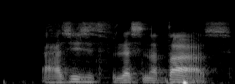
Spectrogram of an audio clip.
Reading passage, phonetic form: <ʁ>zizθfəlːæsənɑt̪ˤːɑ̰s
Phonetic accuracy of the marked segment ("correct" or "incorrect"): incorrect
